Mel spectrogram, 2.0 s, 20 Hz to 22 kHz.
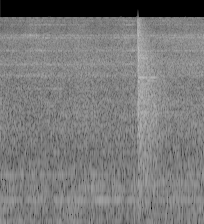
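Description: Spinning weapons of two 3 lb combat robots, an undercutter and a drum spinner, whining at a steady pitch, with one sharp metal-on-metal hit about a second and a half in as the weapons meet.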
